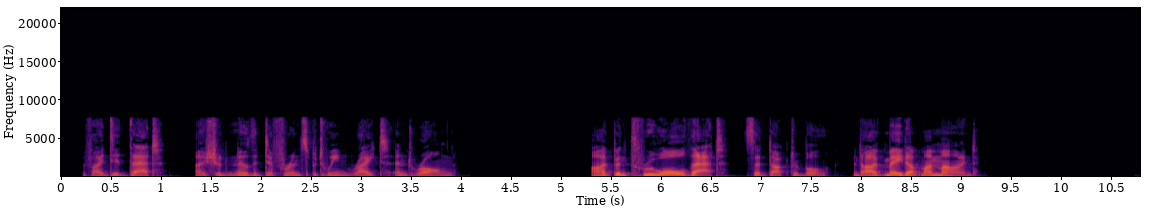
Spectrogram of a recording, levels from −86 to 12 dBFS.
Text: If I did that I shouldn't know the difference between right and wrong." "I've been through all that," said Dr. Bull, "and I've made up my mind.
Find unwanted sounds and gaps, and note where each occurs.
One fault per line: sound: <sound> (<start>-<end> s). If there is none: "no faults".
no faults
